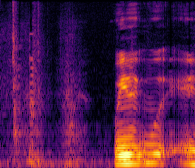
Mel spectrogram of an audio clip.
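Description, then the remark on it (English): A door is pulled shut: a few soft knocks and shuffles, then a loud, drawn-out squealing scrape as it slides closed, with faint voices. “Just close the door.”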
